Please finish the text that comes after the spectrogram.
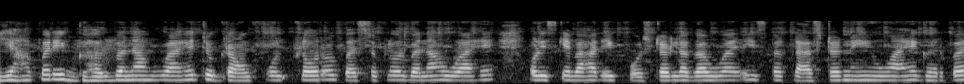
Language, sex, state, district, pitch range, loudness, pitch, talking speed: Hindi, female, Bihar, West Champaran, 190-205 Hz, -19 LUFS, 200 Hz, 200 wpm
